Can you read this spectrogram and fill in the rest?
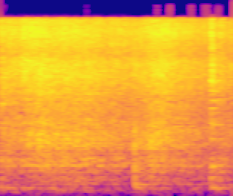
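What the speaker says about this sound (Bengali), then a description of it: "ঢেঁড়সটা কতটা ভাজা ভাজা হয়ে গেছে দেখুন" Okra frying in a pan gives a close, steady sizzle, with two brief scraping knocks from stirring.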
